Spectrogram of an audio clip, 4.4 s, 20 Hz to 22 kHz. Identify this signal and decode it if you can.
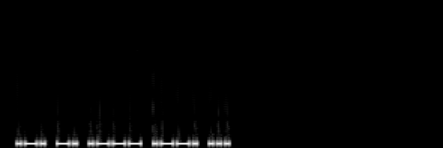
Morse code, heard as a keyed tone, about 30 wpm, 700 Hz. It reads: RNJPS
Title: Code Groups - 5 Letters - 30wpm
